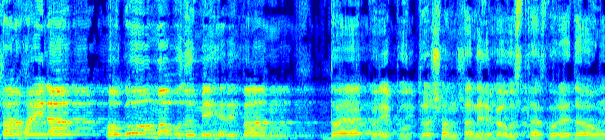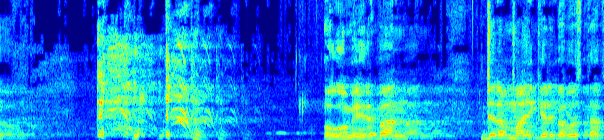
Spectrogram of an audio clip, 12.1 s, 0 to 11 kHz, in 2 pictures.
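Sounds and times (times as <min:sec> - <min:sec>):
man coughing into a microphone: 0:07.0 - 0:08.9.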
